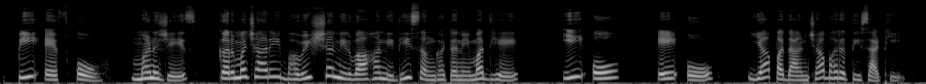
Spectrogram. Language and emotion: Marathi, neutral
